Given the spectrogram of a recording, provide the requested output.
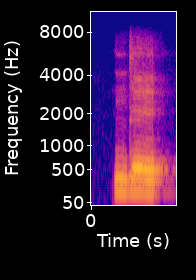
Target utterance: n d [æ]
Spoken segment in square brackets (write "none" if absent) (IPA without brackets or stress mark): ɛ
